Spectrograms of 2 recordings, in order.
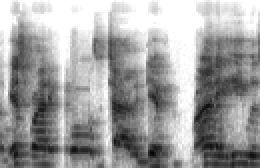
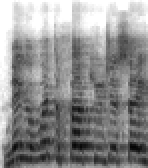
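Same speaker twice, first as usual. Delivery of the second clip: indignant retort; 11 semitones higher than usual. Retold or imitated. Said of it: "I'm like".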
